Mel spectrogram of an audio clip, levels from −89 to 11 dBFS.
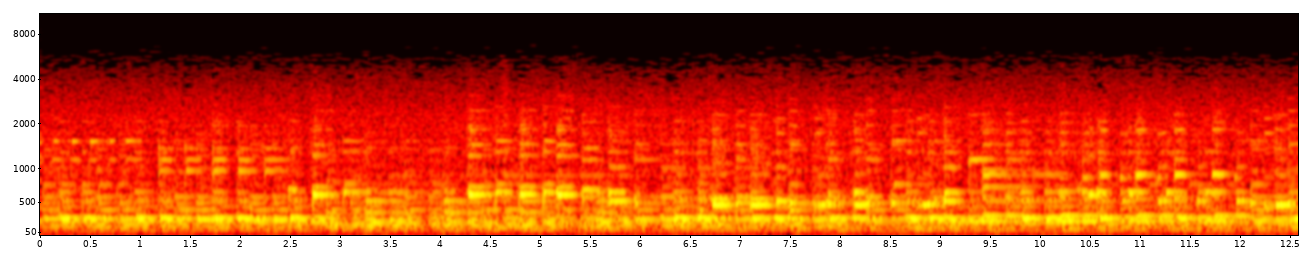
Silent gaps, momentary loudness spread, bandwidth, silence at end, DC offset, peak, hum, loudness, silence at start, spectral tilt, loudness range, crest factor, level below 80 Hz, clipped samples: none; 4 LU; 5.2 kHz; 0 s; under 0.1%; -4 dBFS; none; -19 LUFS; 0 s; -10.5 dB/octave; 2 LU; 14 dB; -44 dBFS; under 0.1%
